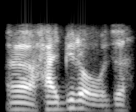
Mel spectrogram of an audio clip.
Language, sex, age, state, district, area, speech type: Manipuri, male, 60+, Manipur, Chandel, rural, conversation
